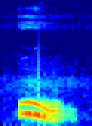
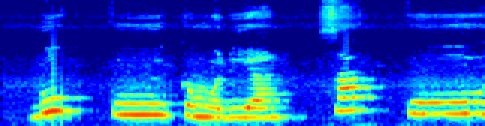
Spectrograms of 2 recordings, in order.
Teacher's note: Nah, U ini ee lidah itu berada di tinggi atas dan tetap menggunakan lidah bagian belakang. Jadi, oposisinya berada di tinggi atas dan menggunakan bagian belakang.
